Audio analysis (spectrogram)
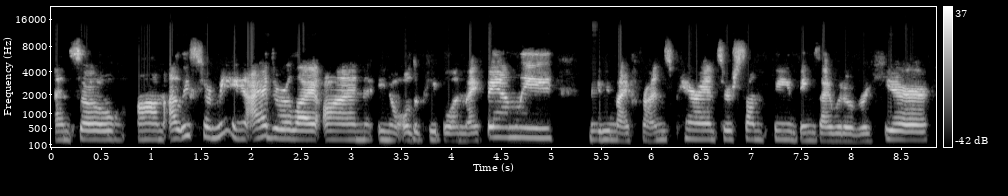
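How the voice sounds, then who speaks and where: A woman's voice: mid-range voice, moderate pace, no room sound. A woman hosts a casual interview and greets each answer with eager exclamations. Her voice comes through a slightly dull, muffled recording with a dry, close sound. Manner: enthusiastic, frequent exclamations. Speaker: host.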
